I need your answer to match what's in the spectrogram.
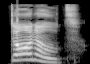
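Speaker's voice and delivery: loud, high yell of his name; furious yell at her brother; angry shout. Acted. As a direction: shout at the brother who threw it. Hit by a water balloon.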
